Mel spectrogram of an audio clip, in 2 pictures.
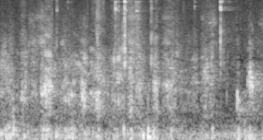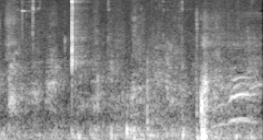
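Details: Two pet dogs at play, Lola the English Bulldog and Mr. Fitzgerald the Wheaten Terrier: breathy, irregular panting and scuffling bursts throughout, with a faint human voice near the end.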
